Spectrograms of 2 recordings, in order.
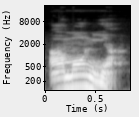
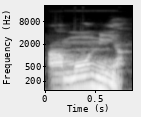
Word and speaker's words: আরমোনিয়া: উচ্চারণ যখন করব তখন কিন্তু আমোনিয়া। যখন উচ্চারণ করব তখন কিন্তু আমোনিয়া। অর্থাৎ আরটা উচ্চারণের সময় সাইলেন্স হয়ে যাবে, আর লিখবার সময় আরমোনিয়া, উচ্চারণের সময় আমোনিয়া।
